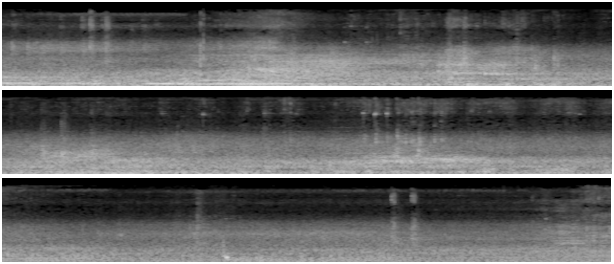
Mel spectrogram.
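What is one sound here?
Cars pass by on a city street.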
